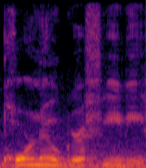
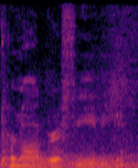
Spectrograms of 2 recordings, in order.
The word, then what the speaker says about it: Pornography: the album um pornography I think is how you say it um although ice I called it porno graffiti forever but I think it was supposed to be pronounced pornography whatever and I remember around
